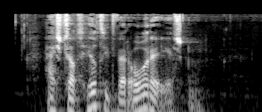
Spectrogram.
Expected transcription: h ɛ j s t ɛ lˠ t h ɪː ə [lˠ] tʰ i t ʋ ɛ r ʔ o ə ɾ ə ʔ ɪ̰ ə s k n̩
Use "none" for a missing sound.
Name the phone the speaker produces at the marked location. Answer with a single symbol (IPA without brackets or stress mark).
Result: lˠ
